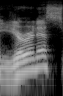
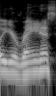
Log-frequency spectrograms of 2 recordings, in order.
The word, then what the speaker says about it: Uranus: I'm looking it up on Wikipedia and the scientists prefer the Uranus pronunciation, although Uranus is also acceptable.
